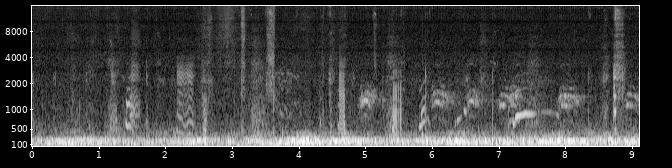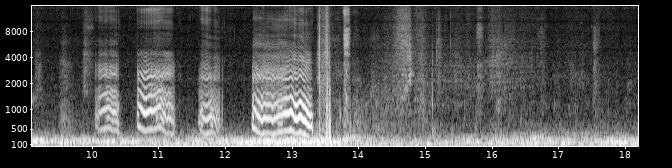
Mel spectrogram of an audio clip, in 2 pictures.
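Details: Two-day-old field-type Labrador Retriever puppy napping in the evening sun after nursing, giving a series of thin, wavering whimpers and squeals that rise and fall, louder near the middle, over a low steady background hum.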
